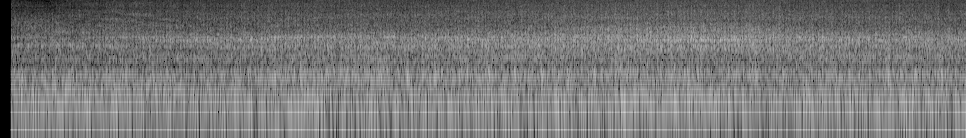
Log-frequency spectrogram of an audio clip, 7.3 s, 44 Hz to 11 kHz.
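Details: Honda CBF 1000 F at idle, recorded from several sides: light, fairly regular tapping about three knocks a second over the engine note; engine knock, source unclear.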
